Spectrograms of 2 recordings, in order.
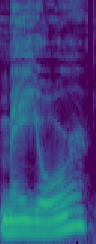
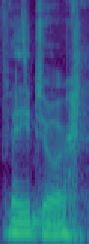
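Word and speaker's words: Mayjore: pronounced i was like is it mayor that's really funny major major okay please continue spelled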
